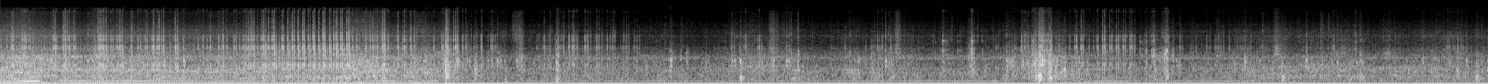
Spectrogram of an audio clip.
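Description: Jeep Wrangler engine running steadily under load as it crawls up a rough dirt trail, with scattered knocks and rattles from the body over bumps. It is louder and rougher for the first four seconds, and there is a sharp knock a little after ten seconds in.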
